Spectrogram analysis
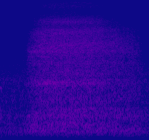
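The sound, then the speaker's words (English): A single deep breath drawn in: a soft, steady airy hiss that swells in and holds for under two seconds, then fades, heard alone. “let's take a beautiful deep breath in together.”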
